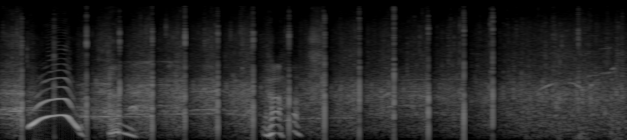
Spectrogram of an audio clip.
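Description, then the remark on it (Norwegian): An audience at UL applauds with a steady, dense patter of clapping lasting several seconds, while a voice briefly calls out with rising and falling tones near the start and middle. “Så kan ikke vi gi en, egentlig en klapp til alle, vi gir en liten klapp til alle over prioriteringen med å være på UL.”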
